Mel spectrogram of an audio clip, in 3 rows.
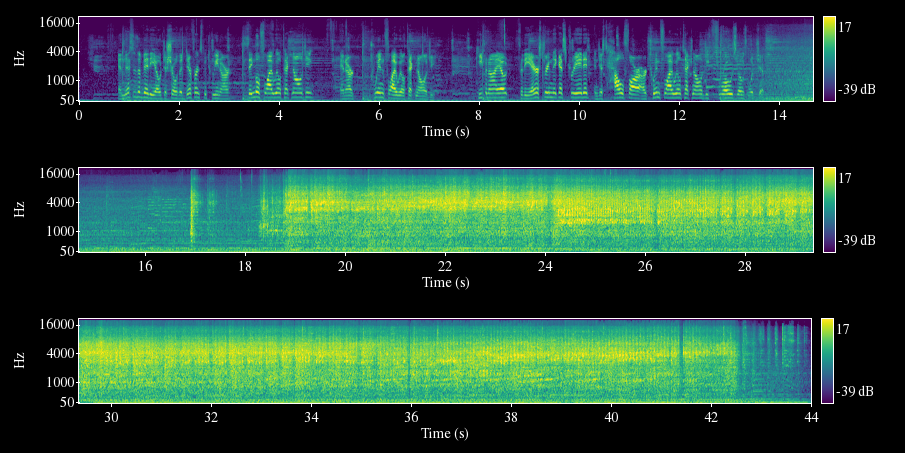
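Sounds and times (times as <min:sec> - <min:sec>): tractor engine drone: 0:13.0 - 0:43.9
wood chipper rushing noise: 0:13.3 - 0:43.4.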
